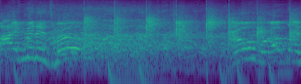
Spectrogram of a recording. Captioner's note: clapping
